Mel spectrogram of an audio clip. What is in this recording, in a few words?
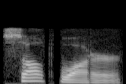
"saltwater", English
